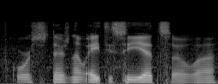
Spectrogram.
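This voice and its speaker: A man's voice: fairly low pitch, flat delivery, normal speed, highs cut off, a little hiss or hum. A man hosting a flight simulator live stream, chatting casually with many ums and greeting viewers by name.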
